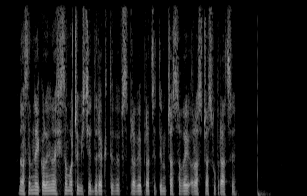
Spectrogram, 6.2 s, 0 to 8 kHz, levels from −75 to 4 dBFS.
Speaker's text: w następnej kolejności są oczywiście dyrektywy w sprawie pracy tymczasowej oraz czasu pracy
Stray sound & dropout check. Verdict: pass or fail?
fail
